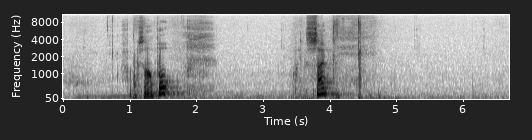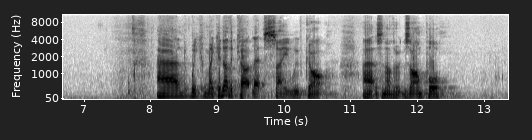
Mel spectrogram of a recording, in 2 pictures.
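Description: A man speaks calmly and clearly close to a microphone, explaining.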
